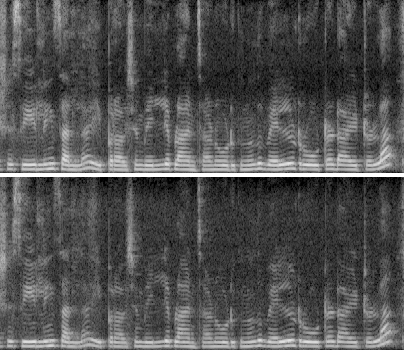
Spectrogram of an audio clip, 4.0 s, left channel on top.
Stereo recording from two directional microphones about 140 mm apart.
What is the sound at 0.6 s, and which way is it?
Speech, 20° left (ahead or behind).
